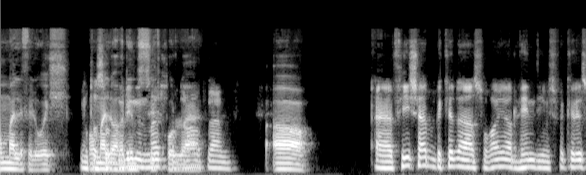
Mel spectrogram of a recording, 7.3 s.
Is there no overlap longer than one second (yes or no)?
no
